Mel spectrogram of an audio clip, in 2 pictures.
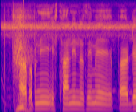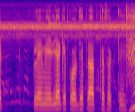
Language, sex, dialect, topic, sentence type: Hindi, male, Kanauji Braj Bhasha, agriculture, statement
